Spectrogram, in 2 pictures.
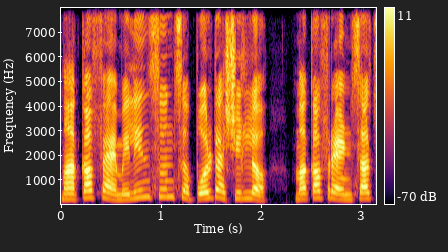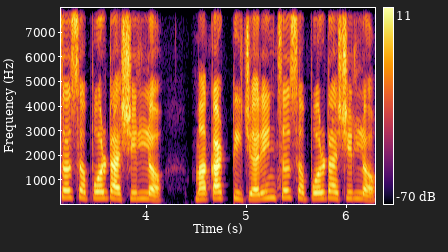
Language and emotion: Goan Konkani, neutral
